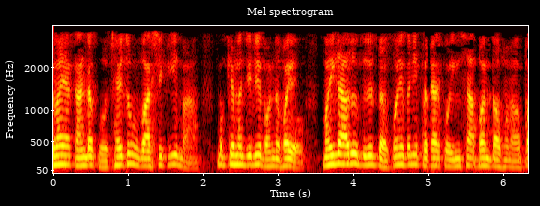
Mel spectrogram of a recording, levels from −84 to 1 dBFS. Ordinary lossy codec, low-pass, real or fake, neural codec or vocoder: MP3, 24 kbps; 3.6 kHz; fake; codec, 44.1 kHz, 3.4 kbps, Pupu-Codec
